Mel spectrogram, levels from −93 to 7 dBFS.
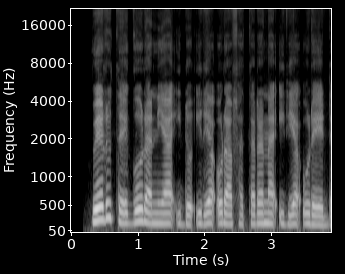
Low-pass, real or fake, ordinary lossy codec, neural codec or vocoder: none; fake; none; vocoder, 44.1 kHz, 128 mel bands, Pupu-Vocoder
